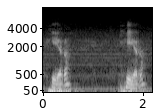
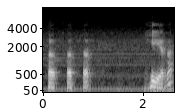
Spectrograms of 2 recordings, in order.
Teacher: Allora, attenzione, nella prima parolina pir, la p è una vera e propria consonante, una consonante aspirata, un'occlusiva aspirata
